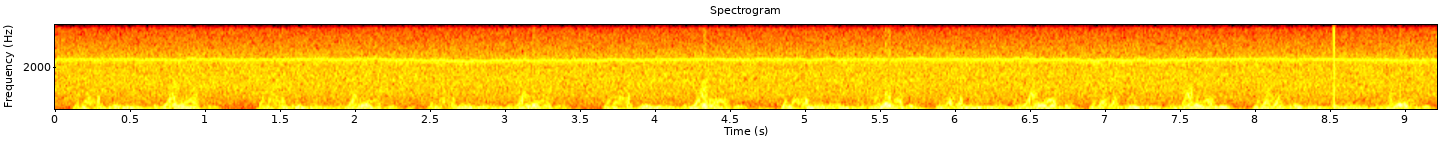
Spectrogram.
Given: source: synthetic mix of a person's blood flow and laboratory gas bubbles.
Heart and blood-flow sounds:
Doppler ultrasound of blood flow; precordium
no bubbles
From the record:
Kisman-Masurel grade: 000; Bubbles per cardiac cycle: 0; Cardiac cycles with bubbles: 0%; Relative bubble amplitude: no bubbles discernible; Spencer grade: 0 (complete lack of bubble signals)

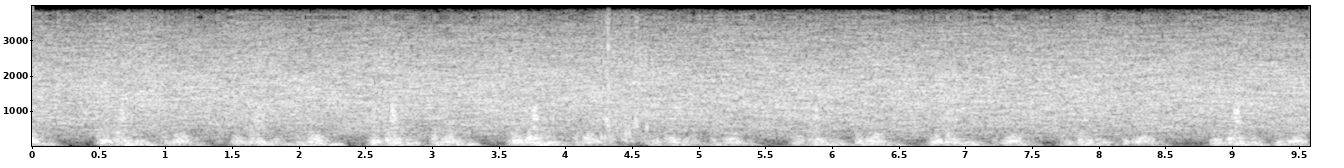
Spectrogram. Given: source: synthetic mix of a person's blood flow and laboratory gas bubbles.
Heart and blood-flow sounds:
Doppler ultrasound of blood flow; precordium
4.17-4.65 s: bubbles
4.88-5.01 s: bubbles
From the record:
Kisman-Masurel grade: 221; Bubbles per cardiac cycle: several, 3 to 8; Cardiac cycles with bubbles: 10 to 50%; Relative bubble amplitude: barely perceptible (0.100 to 0.250); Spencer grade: 2 (many but less than half of the cardiac periods contain bubble signals, singularly or in groups); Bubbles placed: anywhere in the cardiac cycle

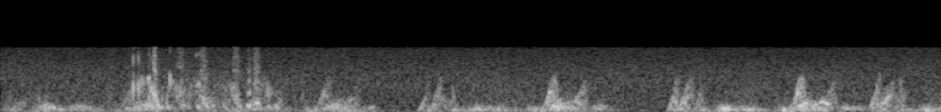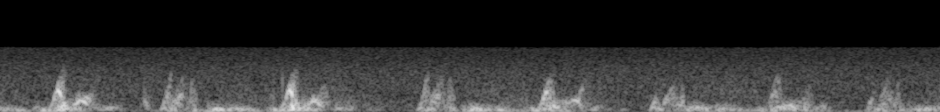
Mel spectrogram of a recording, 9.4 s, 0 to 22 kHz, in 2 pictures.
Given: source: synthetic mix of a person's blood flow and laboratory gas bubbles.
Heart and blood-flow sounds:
Doppler ultrasound of blood flow; precordium
0.64-1.43 s: bubbles
From the record:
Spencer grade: 2 (many but less than half of the cardiac periods contain bubble signals, singularly or in groups); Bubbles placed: anywhere in the cardiac cycle

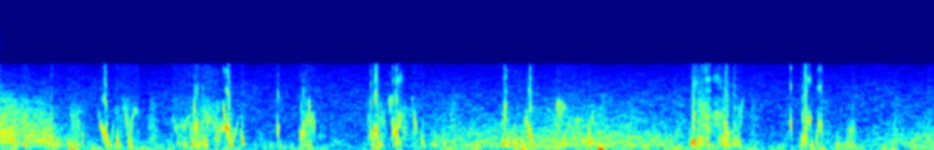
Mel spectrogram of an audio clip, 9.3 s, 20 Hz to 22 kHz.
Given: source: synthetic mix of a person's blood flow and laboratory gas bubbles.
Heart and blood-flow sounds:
Doppler ultrasound of blood flow; subclavian vein
0.00-0.04 s: bubbles
0.20-0.32 s: bubbles
0.36-0.88 s: bubbles
0.98-1.40 s: bubbles
1.72-2.47 s: bubbles
2.75-2.81 s: bubbles
2.98-3.17 s: bubbles
3.67-4.27 s: bubbles
4.31-4.48 s: bubbles
4.99-5.34 s: bubbles
5.43-5.96 s: bubbles
6.88-7.45 s: bubbles
7.87-7.95 s: bubbles
8.01-8.26 s: bubbles
8.46-8.57 s: bubbles
From the record:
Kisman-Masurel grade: 232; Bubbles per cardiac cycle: several, 3 to 8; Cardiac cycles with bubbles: 50 to 99%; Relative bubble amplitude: moderate (0.250 to 0.450); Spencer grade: 3 (all of the cardiac periods contain showers or single bubble signals, but not dominating or overriding the cardiac motion signals); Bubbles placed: anywhere in the cardiac cycle

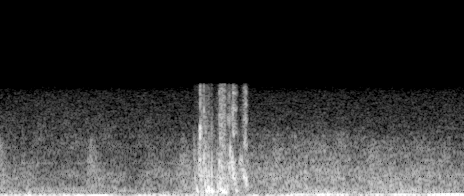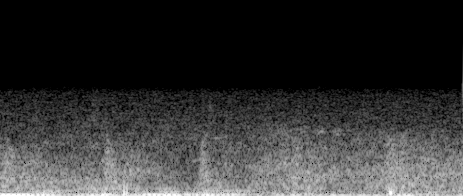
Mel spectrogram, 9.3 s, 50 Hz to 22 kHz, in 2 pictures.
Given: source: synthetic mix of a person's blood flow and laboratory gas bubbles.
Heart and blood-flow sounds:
Doppler ultrasound of blood flow; subclavian vein
1.92-2.50 s: bubbles
From the record:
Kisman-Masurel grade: 213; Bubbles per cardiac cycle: several, 3 to 8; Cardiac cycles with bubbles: 1 to 10%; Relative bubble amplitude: loud (0.450 to 0.775); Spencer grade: 1 (occasional bubble signal discernible with the cardiac motion signal, with majority of cardiac periods free of bubbles); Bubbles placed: anywhere in the cardiac cycle

